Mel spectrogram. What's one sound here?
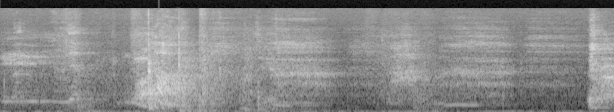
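A woman grunts with effort, close by.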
